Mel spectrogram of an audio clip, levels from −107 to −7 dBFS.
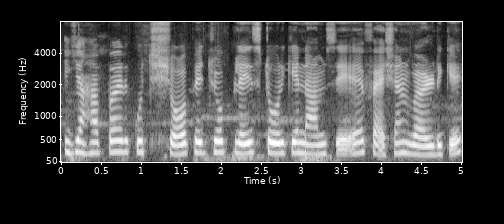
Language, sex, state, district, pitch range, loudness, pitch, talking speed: Hindi, female, Punjab, Kapurthala, 210-235 Hz, -14 LUFS, 225 Hz, 180 wpm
